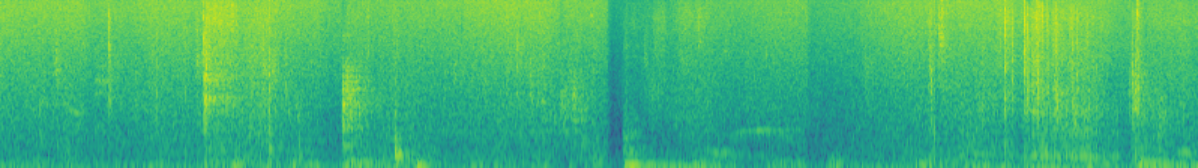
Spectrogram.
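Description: Papers rustle and thump on a table near a microphone.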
